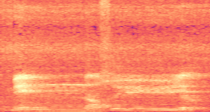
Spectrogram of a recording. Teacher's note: Nun mati bertemu dengan nun idgham ma'al ghunnah dengan dua harakat pada makhraj nun · Ra pada nasir, ra itu dibaca tebal ke nipis, dibaca dengan nipis ya.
